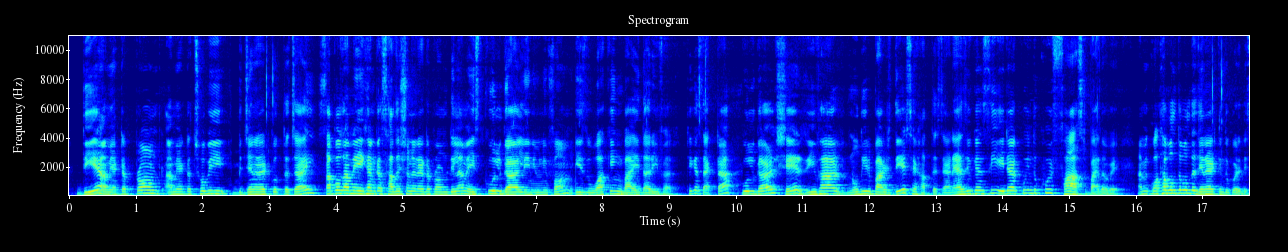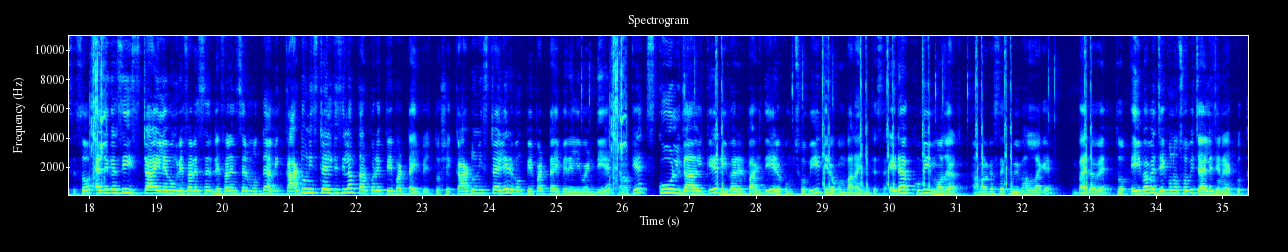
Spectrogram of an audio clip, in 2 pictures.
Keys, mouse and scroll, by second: 3.4 click, 17.6 click.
